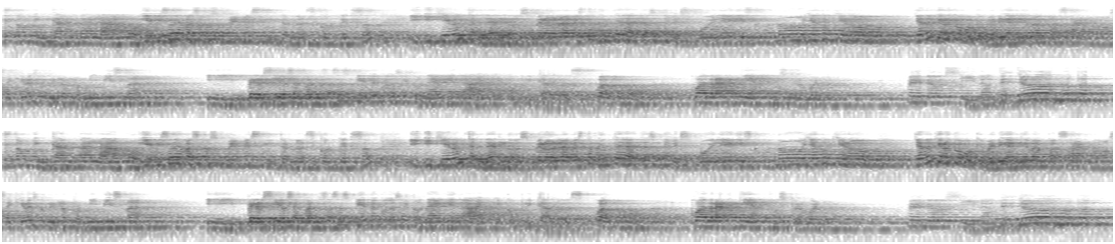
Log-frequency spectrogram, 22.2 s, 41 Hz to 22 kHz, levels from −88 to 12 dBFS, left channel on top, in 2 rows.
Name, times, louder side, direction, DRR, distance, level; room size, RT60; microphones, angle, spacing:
voice 1, 0.0-12.5 13.1-19.4, right 1 dB, 35° right, -5 dB, 5.0 m, -29 dB
voice 2, 13.3-13.7 19.9-22.0, equal, 35° left, 0 dB, 3.5 m, -33 dB
26.5 x 23.5 x 5.8 m, 2.8 s
head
